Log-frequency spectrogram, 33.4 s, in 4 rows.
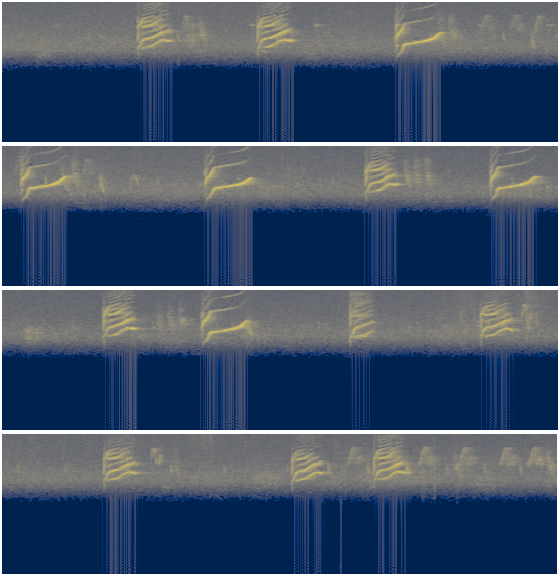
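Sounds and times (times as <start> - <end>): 
European greenfinch calls: 2.0 - 3.0, 3.8 - 4.4, 5.9 - 6.7, 7.6 - 9.9, 11.4 - 12.1, 15.7 - 16.4, 18.2 - 20.5, 21.9 - 22.3, 23.8 - 24.7, 26.6 - 27.7, 29.3 - 33.3.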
